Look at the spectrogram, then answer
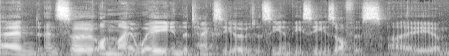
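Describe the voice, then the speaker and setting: The pace is moderate, with ordinary pitch variation. Room echo is audible. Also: man, very deep, low pitch for a man. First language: German. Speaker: media company CEO and former broadcaster. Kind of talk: interview. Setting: studio.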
